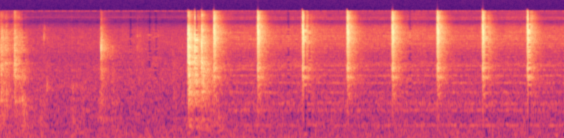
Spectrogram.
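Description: Hardwick gas range's stovetop spark igniter clicking repeatedly, about twice a second from about two seconds in, while the burner fails to light: it sparks but the gas won't ignite.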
